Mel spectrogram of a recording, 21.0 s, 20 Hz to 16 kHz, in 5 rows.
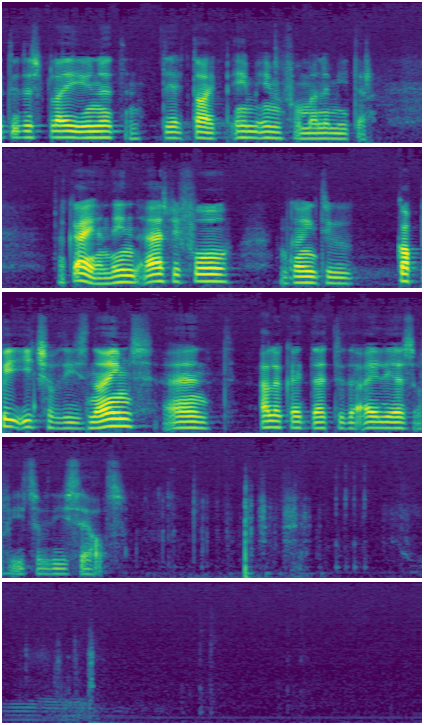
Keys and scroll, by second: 1.8 typing, 3.0 Return, 17.8 ctrl+c.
